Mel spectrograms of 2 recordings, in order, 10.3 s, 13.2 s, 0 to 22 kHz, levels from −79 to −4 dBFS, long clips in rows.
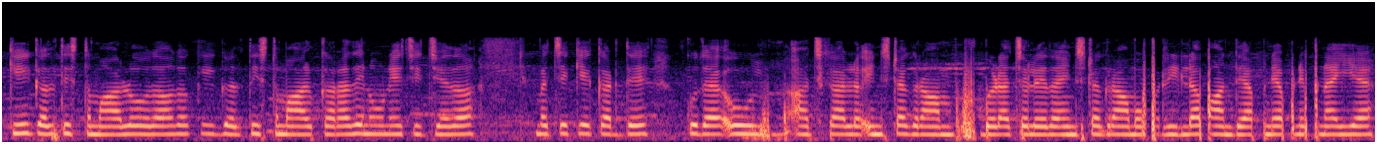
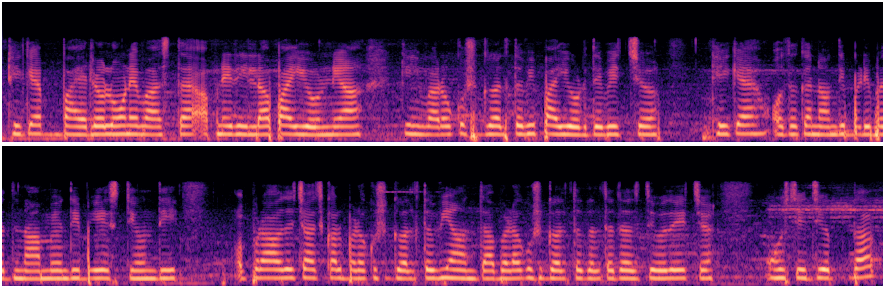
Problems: none marked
